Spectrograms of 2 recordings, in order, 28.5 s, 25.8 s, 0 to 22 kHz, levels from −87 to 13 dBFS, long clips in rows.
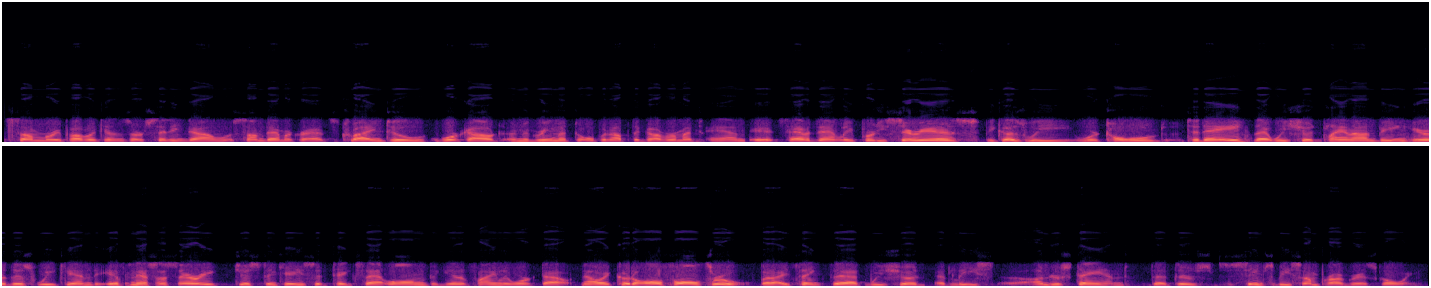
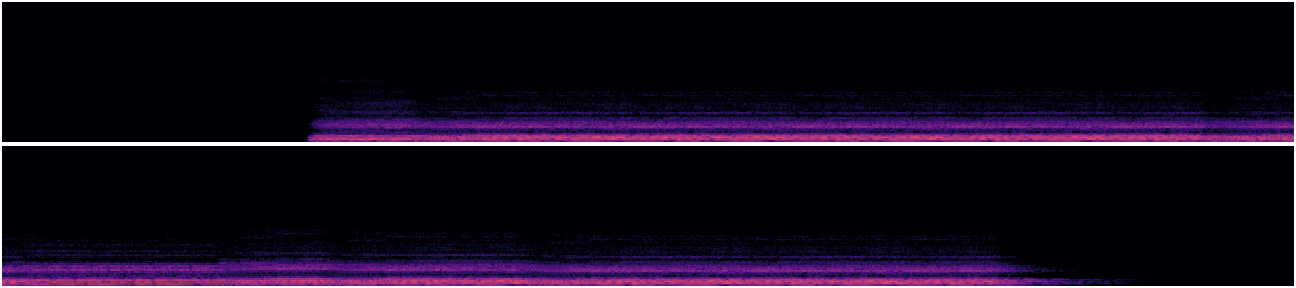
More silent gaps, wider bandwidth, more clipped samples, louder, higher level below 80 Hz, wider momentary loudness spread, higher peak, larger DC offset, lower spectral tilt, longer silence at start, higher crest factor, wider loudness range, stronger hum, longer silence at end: neither; second, 4 kHz vs 9 kHz; neither; first, -23 LUFS vs -36 LUFS; first, -76 dBFS vs under -90 dBFS; first, 9 LU vs 6 LU; first, -6 dBFS vs -22 dBFS; neither; first, -8 dB/octave vs -2.5 dB/octave; second, 0.05 s vs 3.05 s; about the same, 16 dB vs 14 dB; about the same, 5 LU vs 6 LU; neither; second, 0.15 s vs 2.45 s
